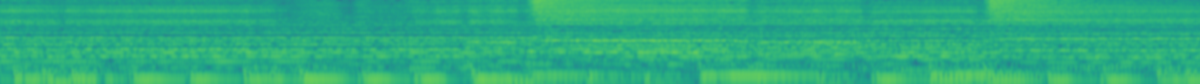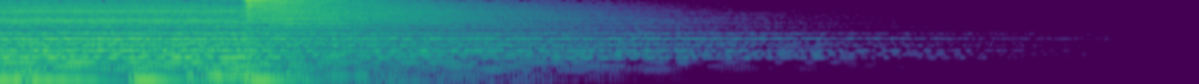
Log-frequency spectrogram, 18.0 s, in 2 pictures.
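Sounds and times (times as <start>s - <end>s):
vocal with effects: 0.0s - 13.2s.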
